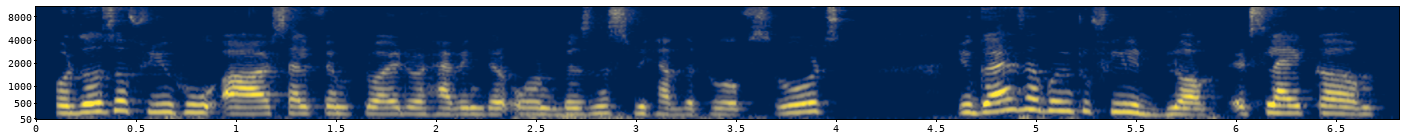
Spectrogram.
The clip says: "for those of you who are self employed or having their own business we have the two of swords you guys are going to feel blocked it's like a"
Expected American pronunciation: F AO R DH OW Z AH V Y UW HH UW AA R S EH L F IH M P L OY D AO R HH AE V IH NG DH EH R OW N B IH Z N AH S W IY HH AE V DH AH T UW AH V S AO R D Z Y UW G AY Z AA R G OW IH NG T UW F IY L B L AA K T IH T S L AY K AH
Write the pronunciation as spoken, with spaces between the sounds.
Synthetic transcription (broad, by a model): F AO R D OW Z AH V Y UW HH UW AA R S EH L F IH M P L OY D AO R HH AE V IH NG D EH R OW N B IH Z N AH S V IY HH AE V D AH T UW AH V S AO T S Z Y UW G AY Z AA R G OW IH NG T UW F IY L B L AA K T IH T S L AY K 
